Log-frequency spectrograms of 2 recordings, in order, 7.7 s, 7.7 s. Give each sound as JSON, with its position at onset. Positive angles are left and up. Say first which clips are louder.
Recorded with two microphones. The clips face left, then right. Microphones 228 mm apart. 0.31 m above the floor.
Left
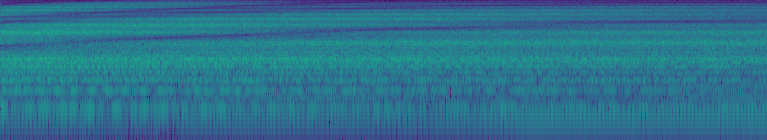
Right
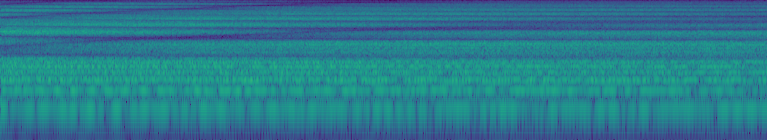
{"t": 0.0, "sound": "a drone", "louder": "right 6 dB", "side_deg": -35}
